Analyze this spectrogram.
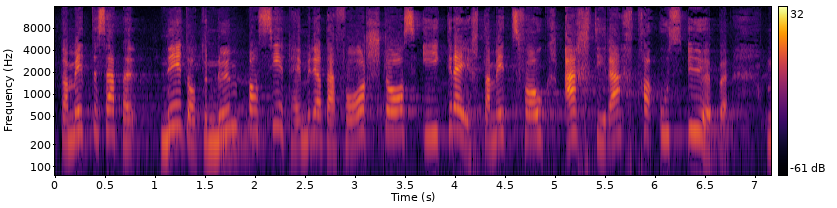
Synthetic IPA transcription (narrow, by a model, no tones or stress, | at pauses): d̥ɑmɪt̚dɑsæb̥ə | nɪdɔd̥̪əɾnʏmpɑsiəɾthɛɪmɪɾjɑdæfɔːɾʃtɔːsiːkɾɛɪχtd̥ɑmɪtsfɔlkχæχtiɾæχtχɑʔusyəbə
